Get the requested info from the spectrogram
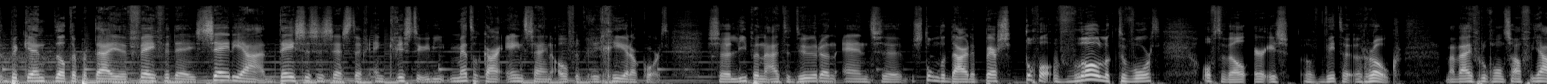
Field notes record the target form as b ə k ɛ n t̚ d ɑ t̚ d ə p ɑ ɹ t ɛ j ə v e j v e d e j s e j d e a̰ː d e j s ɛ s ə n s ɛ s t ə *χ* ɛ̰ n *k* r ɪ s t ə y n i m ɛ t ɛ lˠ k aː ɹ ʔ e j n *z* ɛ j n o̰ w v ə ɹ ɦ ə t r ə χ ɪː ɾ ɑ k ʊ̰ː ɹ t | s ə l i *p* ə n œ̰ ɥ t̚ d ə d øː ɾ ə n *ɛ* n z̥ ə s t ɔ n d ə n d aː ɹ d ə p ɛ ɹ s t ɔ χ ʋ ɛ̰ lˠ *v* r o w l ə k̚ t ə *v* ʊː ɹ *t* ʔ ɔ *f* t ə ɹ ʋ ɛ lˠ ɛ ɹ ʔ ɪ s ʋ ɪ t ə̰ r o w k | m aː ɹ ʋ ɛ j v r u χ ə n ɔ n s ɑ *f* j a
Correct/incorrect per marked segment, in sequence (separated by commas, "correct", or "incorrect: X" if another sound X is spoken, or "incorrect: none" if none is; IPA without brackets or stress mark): correct, correct, incorrect: s, correct, correct, correct, incorrect: ʋ, correct, correct, correct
